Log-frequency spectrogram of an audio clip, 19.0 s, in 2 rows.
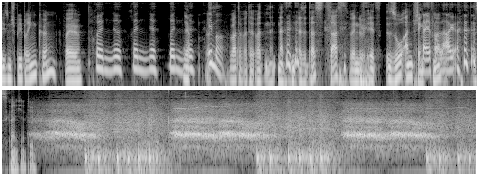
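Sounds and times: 
speech: 0.0s - 11.6s
laughter: 5.5s - 7.4s
stadium crowd cheering after a goalkeeper save: 10.1s - 18.9s.

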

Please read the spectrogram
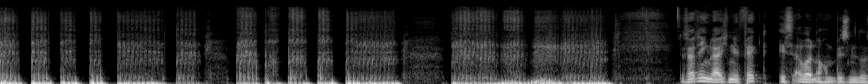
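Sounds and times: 
horse-like lip trills following a tune: 0.0s - 6.2s
speech: 6.9s - 8.6s.

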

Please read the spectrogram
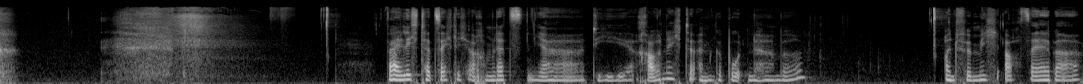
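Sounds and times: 
person taking a deep breath: 1.0s - 2.8s
speech: 3.9s - 8.2s, 9.4s - 10.8s.

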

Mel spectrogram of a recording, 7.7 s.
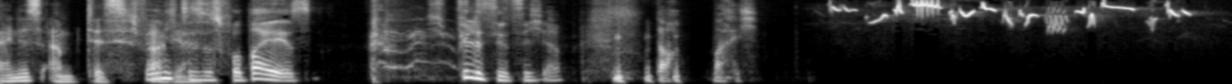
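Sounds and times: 
speech: 0.0s - 4.8s
laughter: 2.3s - 3.0s, 3.7s - 4.4s
bird song of the bird of the day: 5.0s - 7.6s.

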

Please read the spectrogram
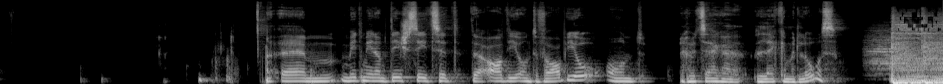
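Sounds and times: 
someone taking a big sip of a drink: 1.6s - 3.2s
wet mouth sounds: 1.6s - 3.2s
speech: 2.8s - 9.3s.

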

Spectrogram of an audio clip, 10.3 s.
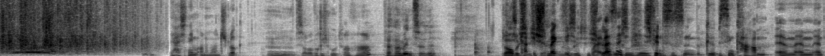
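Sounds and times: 
audience applause: 0.0s - 2.1s
speech: 2.2s - 10.3s.

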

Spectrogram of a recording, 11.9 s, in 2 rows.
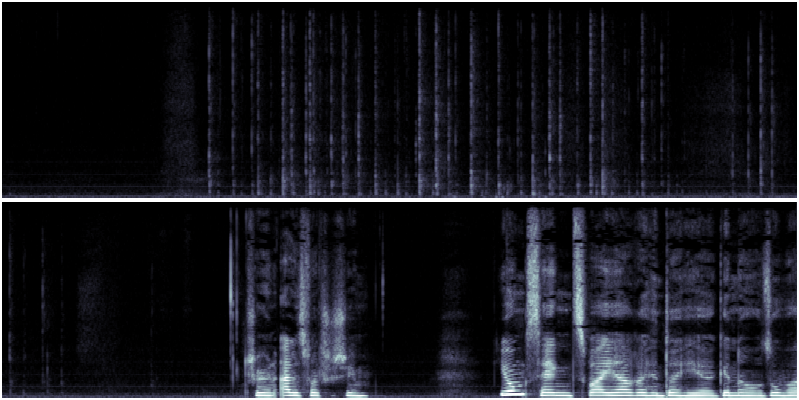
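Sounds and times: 
typing a Google search query on a computer keyboard: 1.5s - 6.5s
speech: 7.8s - 8.8s, 9.7s - 11.9s.

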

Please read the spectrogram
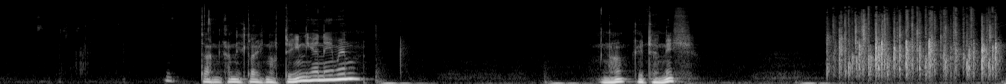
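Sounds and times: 
speech: 1.6s - 3.8s, 6.2s - 7.0s
light, thin applause from a small group: 8.2s - 10.0s.

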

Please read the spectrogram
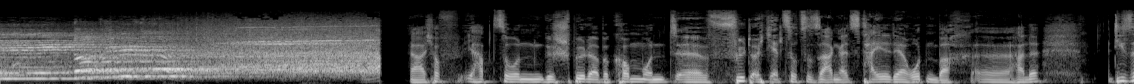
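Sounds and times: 
stadium crowd cheering and chanting from opposite stand: 0.0s - 3.8s
speech: 4.1s - 11.3s.

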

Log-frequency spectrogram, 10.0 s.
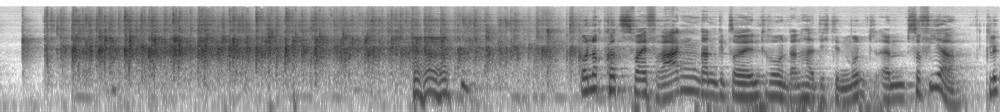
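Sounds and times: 
audience applause: 0.2s - 6.3s
laughter: 3.0s - 5.4s
speech: 4.1s - 4.9s, 5.8s - 9.9s.

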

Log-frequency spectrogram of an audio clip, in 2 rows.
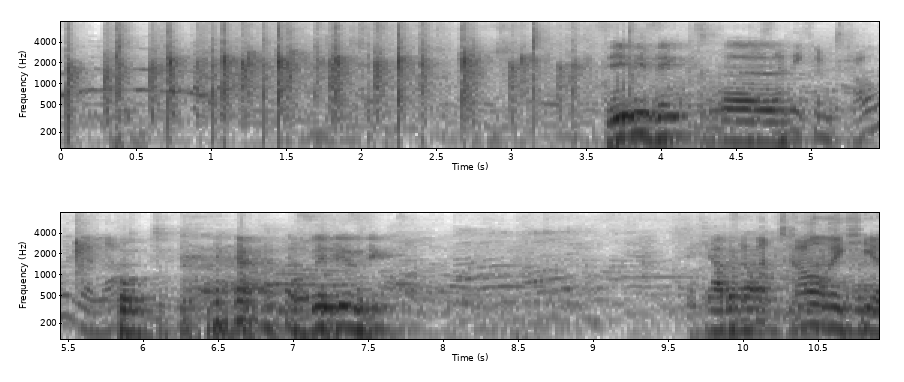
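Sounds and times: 
audience applause: 0.0s - 4.3s
speech: 3.6s - 7.8s, 9.7s - 10.9s
laughter: 6.0s - 7.8s.

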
